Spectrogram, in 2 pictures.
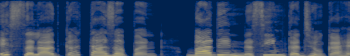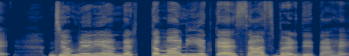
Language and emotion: Urdu, happy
